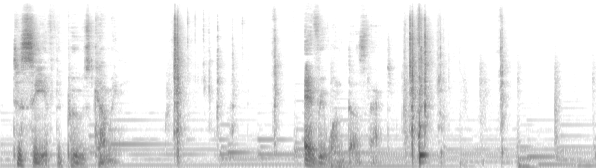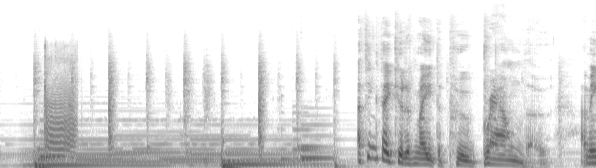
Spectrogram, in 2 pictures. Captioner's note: pop!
